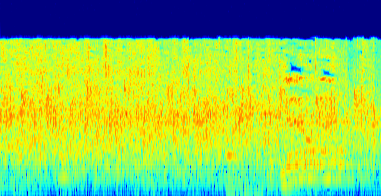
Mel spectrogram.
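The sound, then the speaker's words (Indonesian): An audience claps steadily, a dense, continuous wash of applause, with a bit of voice rising near the end. “Tepuk tangan dulu dong.”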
